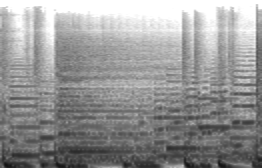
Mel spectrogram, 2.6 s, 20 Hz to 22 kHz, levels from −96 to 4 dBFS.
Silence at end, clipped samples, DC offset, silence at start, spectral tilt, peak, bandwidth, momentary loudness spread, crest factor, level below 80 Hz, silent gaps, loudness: 0 s; under 0.1%; under 0.1%; 0 s; -6.5 dB/octave; -2 dBFS; 12.5 kHz; 5 LU; 12 dB; -18 dBFS; none; -15 LUFS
